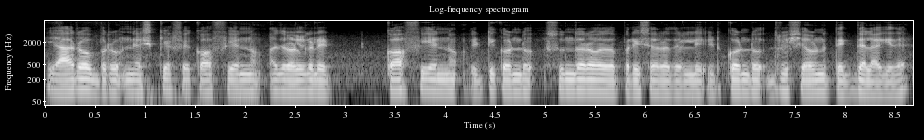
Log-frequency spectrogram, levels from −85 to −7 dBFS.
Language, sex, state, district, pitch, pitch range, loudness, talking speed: Kannada, male, Karnataka, Bangalore, 95 Hz, 95-100 Hz, -20 LUFS, 90 wpm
